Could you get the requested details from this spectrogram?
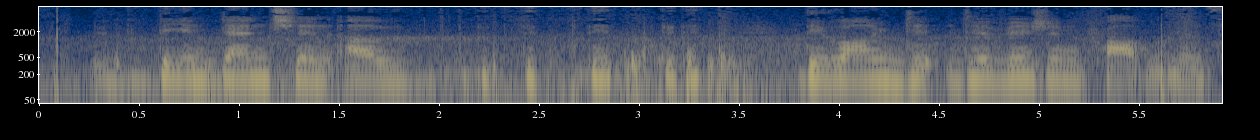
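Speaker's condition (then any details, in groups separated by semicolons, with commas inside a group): Stutter; stutter since early age, learned to speak less as a child, much past work on m sounds; difficulty shifting toward s, constantly changing and fluid; m sounds historically very hard, now easier; s, l sounds harder; effortful word production; repeated sounds, repeated words, prolonged sounds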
